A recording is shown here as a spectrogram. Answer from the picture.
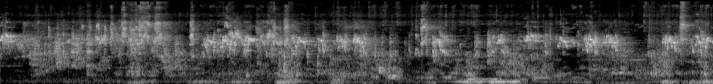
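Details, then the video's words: Budgie parents tending chicks; rapid warbling chirps and squawks from several birds run together, rising and falling in loudness, with a faint low drone at times. "Cute Budgies With Cute Chicks 🐦 | Adorable Moments & Chirping Sounds"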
